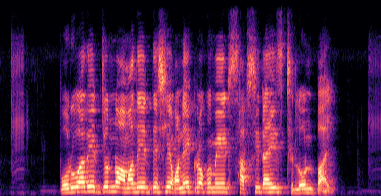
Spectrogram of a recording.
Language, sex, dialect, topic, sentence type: Bengali, male, Northern/Varendri, banking, statement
